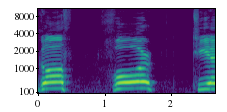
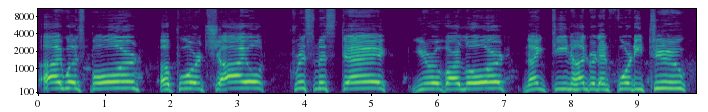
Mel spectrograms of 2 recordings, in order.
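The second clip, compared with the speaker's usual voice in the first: slow storytelling; slower than usual. Acted. Old caller's rambling life story.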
